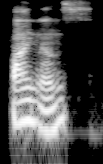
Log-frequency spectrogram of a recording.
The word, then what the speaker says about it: finance: Finance, it has 2 syllables, and the prominent sound, the prominence is in the first one.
